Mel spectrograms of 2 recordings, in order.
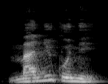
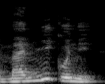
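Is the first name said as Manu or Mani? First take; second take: Manu; Mani. First: The first name ends in an 'u' vowel. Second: The first name ends in an 'i' vowel. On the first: The speaker calls it wrong. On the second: The speaker calls it right.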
